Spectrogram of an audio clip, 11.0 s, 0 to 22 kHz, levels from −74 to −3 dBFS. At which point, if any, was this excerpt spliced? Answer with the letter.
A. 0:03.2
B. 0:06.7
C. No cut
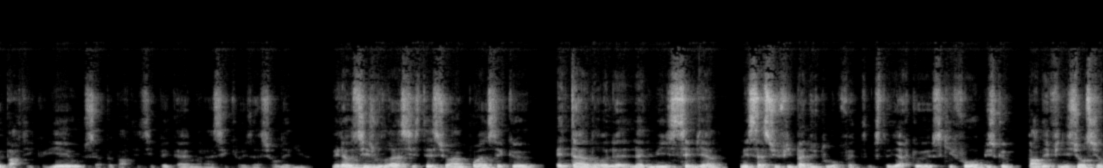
C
